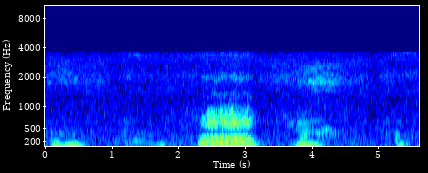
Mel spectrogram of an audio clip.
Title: Snoring part 4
